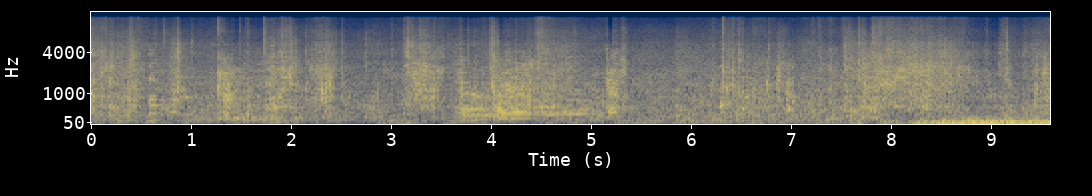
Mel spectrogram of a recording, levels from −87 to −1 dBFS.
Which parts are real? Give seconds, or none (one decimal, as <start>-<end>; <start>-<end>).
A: none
